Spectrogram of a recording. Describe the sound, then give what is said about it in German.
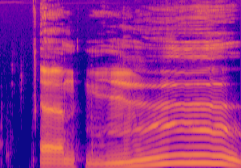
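A person imitates a cat with a loud, low, drawn-out meow: a short first cry, a brief break, then a longer, wavering call that rises and falls, with no talking. “Das war eine Katze, eine sehr gute Katze.”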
